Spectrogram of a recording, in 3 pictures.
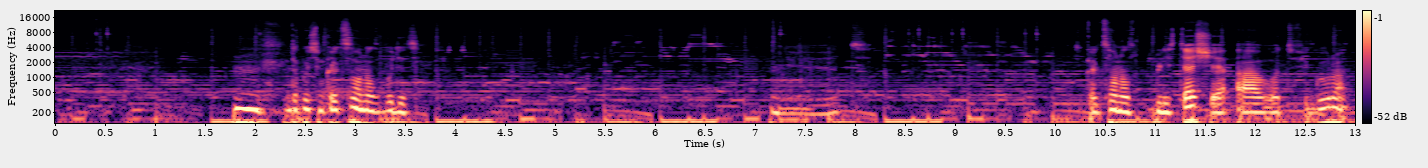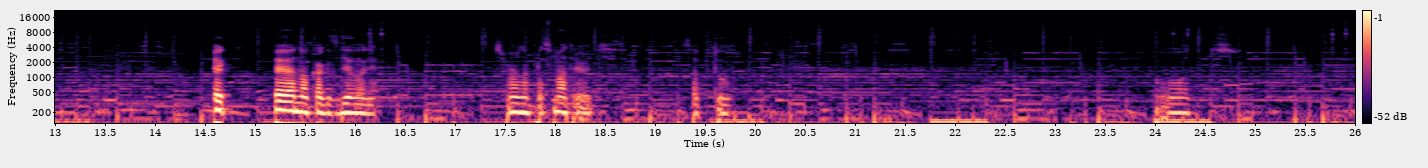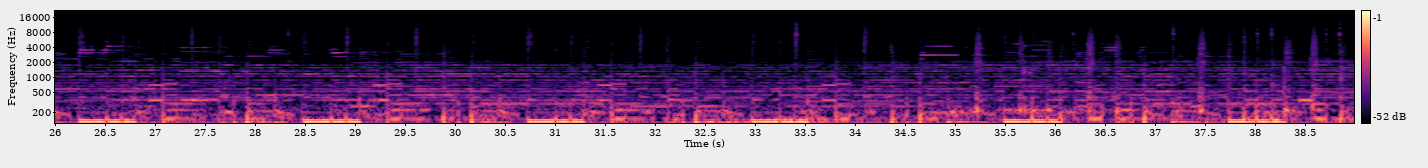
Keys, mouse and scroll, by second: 16.1 click, 24.2 click, 28.3-35.9 drag, 36.2-38.0 drag.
